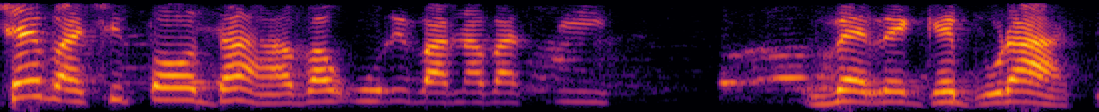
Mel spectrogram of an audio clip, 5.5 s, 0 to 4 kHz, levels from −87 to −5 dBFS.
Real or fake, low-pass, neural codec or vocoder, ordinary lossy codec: real; 3.6 kHz; none; none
